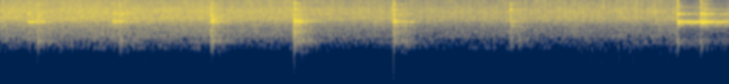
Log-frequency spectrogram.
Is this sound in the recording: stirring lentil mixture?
yes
